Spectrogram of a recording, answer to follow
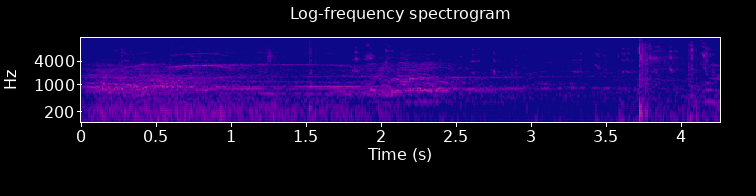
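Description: A short musical transition stinger, its sustained tones fading over about three seconds. Near the end comes a single sharp smack, a volleyball being struck.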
